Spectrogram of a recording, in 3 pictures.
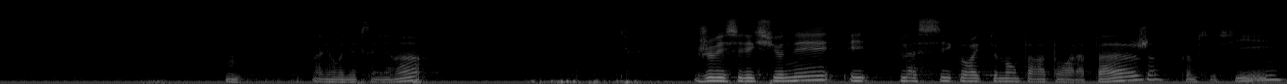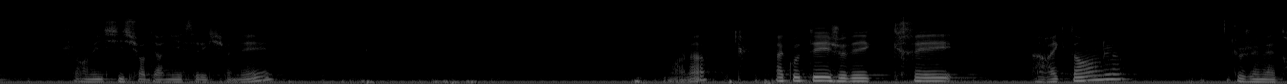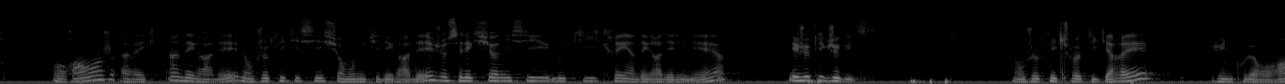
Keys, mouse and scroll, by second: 2.5 click, 4.2-5.9 ctrl+drag, 6.1 shift+click, 8.5 click, 9.4 click, 10.5 click, 11.4 click, 12.5 click, 13.3-14.7 drag, 15.2 click, 16.4 shift+click, 17.1 shift+click, 17.9-19.8 ctrl+shift+drag, 22.5 click, 23.5-25.4 drag, 26.4 click, 27.7 click, 33.7-35.5 ctrl+drag, 36.5 click.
